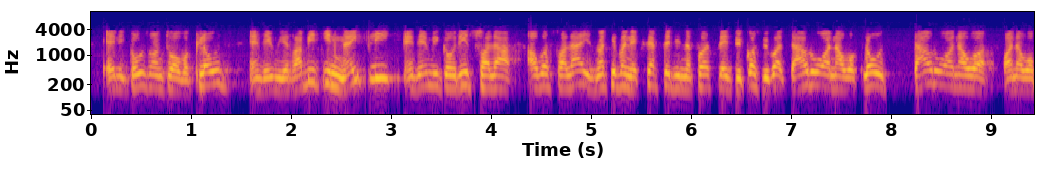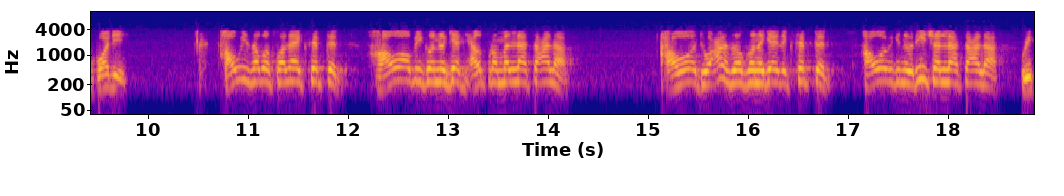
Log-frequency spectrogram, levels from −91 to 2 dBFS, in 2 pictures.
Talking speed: 240 wpm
